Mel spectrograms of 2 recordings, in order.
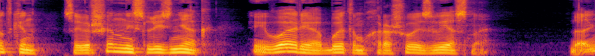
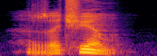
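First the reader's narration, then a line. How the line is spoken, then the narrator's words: Quiet question. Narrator (Russian): Тихо, спросил я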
